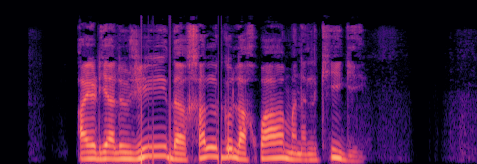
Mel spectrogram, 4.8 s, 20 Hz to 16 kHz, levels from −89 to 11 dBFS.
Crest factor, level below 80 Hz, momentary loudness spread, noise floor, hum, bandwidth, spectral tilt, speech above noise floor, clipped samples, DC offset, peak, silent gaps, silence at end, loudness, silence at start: 14 dB; -42 dBFS; 5 LU; -58 dBFS; none; 9.6 kHz; -6.5 dB/octave; 45 dB; under 0.1%; under 0.1%; 0 dBFS; none; 1.15 s; -14 LUFS; 0.8 s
